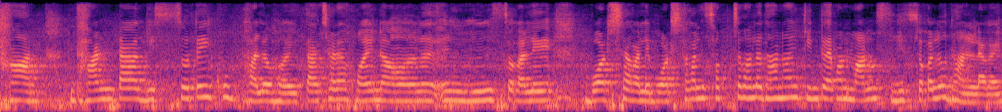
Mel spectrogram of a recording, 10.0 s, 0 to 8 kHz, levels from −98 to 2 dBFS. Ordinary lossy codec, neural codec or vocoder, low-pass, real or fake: none; codec, 44.1 kHz, 7.8 kbps, Pupu-Codec; 7.2 kHz; fake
